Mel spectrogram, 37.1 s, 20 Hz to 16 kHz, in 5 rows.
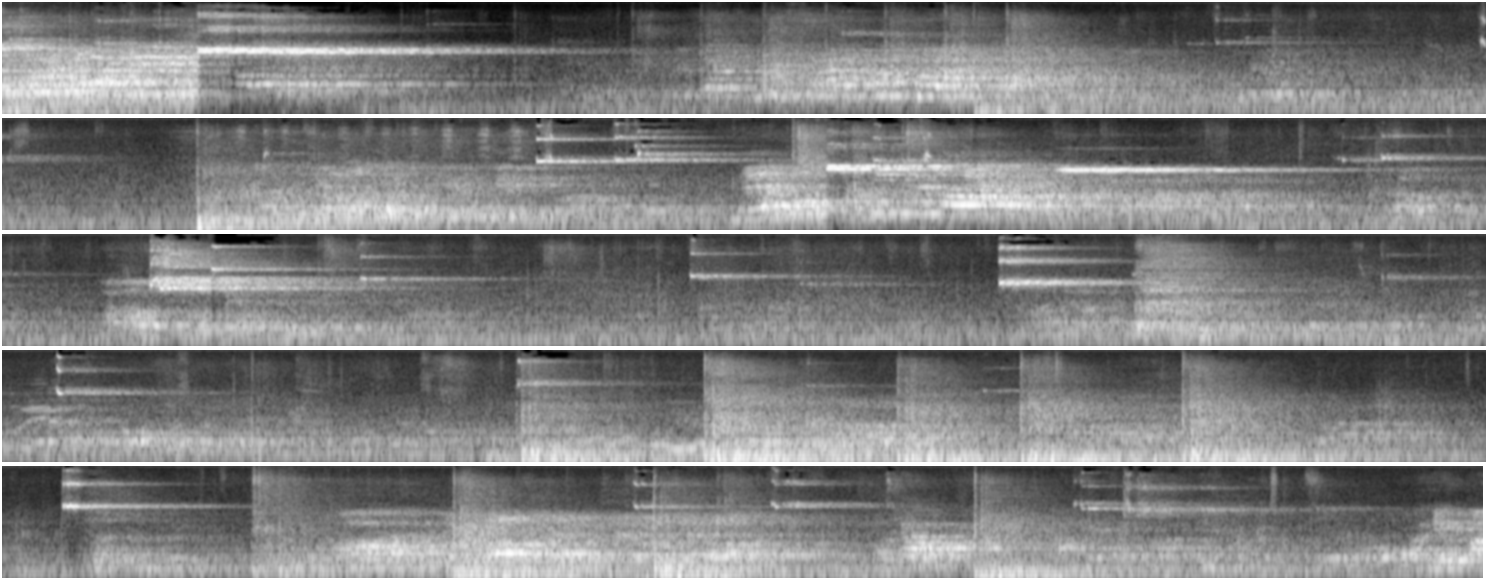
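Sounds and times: sneaker squeaks: 0:00.0 - 0:03.0, 0:05.8 - 0:06.6, 0:07.3 - 0:09.0, 0:10.0 - 0:20.6, 0:21.6 - 0:23.4, 0:24.4 - 0:28.3, 0:29.7 - 0:31.2, 0:31.9 - 0:36.5
basketball bouncing on wooden court: 0:08.4 - 0:08.7, 0:25.8 - 0:28.7, 0:31.9 - 0:33.3, 0:34.5 - 0:35.2.

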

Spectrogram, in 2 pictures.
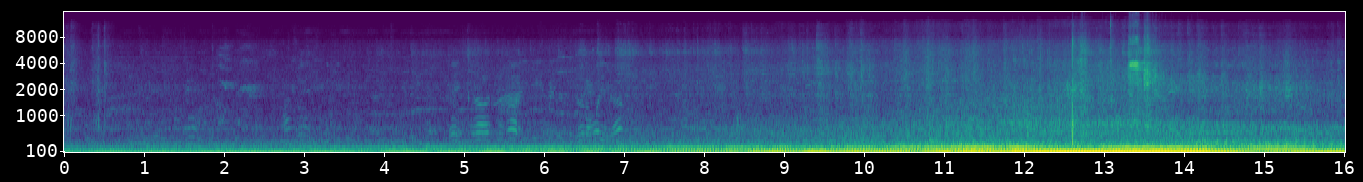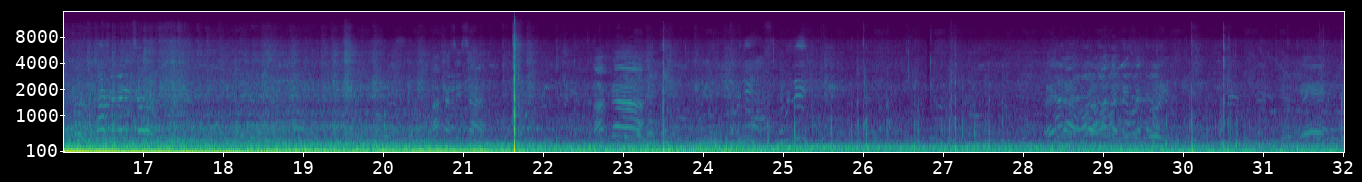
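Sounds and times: vehicle engine passing: 0:00.0 - 0:32.0.

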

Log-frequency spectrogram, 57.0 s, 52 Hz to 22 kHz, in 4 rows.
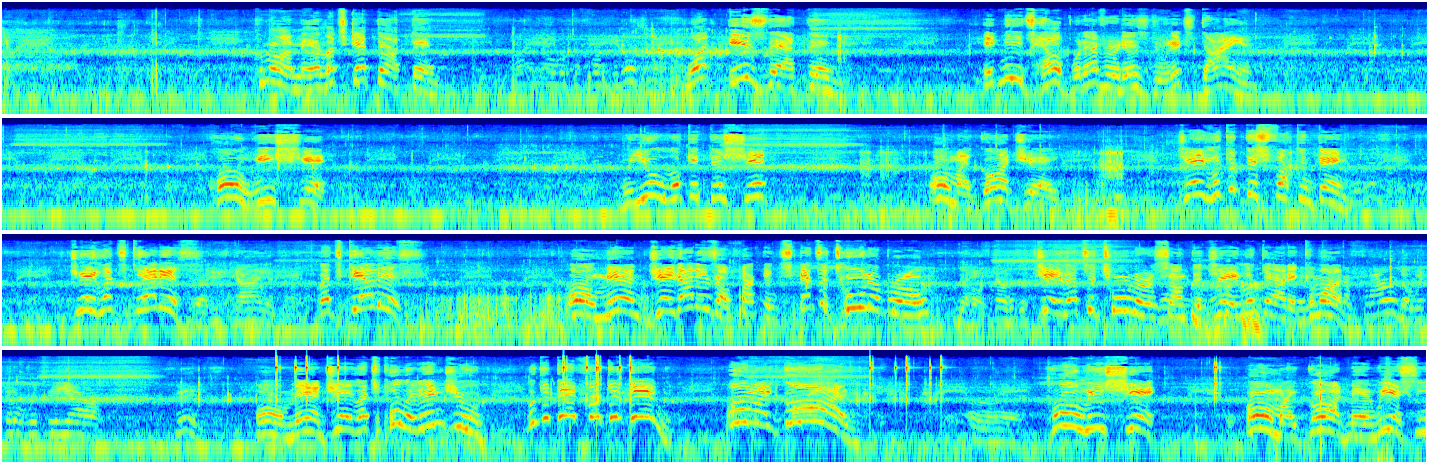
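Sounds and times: faint high whine: 0:00.0 - 0:33.3, 0:34.2 - 0:56.9
boat motor humming: 0:00.0 - 0:56.9
man's voice: 0:38.3 - 0:43.6, 0:50.0 - 0:51.3
light clicks: 0:51.3 - 0:52.3.

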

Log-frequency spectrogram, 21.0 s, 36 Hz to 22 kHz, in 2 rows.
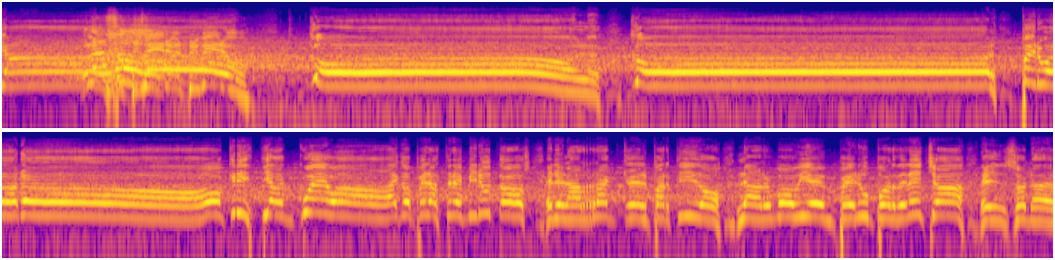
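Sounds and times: man shouting: 0:00.0 - 0:20.1
commentator's drawn-out goal cry: 0:00.0 - 0:21.0.

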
